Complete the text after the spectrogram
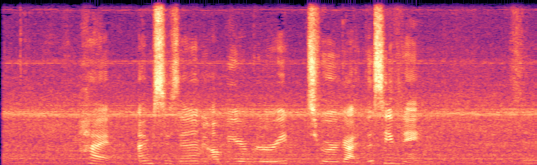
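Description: A teenage girl speaks calmly close by.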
